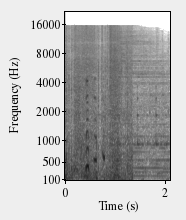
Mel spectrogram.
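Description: Rustling and wind noise on the microphone with a brief voice sound, then about a second and a half in an abrupt cut to soft background music with mallet-percussion tones.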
